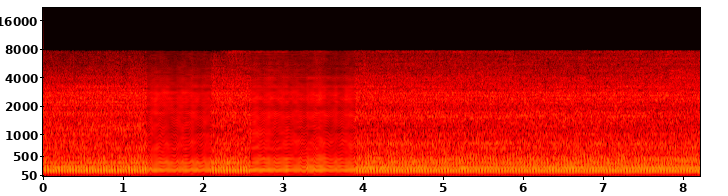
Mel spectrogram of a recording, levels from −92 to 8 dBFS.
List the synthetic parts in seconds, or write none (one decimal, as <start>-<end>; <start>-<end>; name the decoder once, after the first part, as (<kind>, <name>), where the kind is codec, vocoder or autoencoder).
1.3-2.1 (vocoder, Vocos); 2.6-3.9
